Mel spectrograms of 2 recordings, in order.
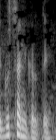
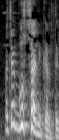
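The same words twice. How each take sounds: First: "गुस्सा नहीं करते" dropped much lower and softer, calming; gentle low reassurance to a pet; soft soothing. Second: Said in the usual way. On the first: Real, not acted. Soothing the pet biting its tail.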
